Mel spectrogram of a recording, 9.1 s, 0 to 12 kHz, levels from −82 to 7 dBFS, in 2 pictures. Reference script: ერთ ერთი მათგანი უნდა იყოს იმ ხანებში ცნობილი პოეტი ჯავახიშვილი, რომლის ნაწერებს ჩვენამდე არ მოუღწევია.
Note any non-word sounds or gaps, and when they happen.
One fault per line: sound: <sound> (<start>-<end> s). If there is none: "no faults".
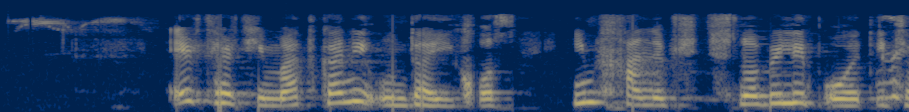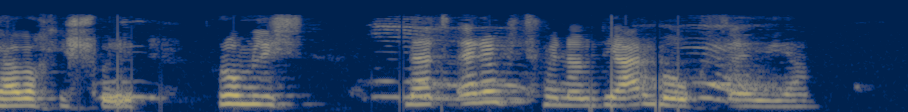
no faults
